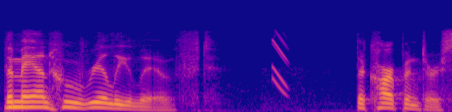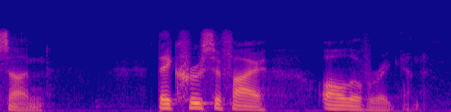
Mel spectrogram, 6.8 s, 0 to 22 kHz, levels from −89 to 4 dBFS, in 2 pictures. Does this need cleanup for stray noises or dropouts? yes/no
yes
